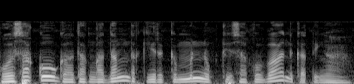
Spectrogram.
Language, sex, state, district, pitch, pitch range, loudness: Garo, male, Meghalaya, West Garo Hills, 115 Hz, 110-145 Hz, -18 LUFS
